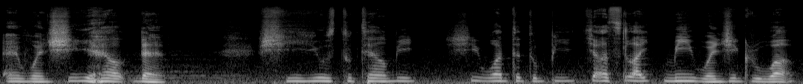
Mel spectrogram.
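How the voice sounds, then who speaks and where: A man acting a grieving, unhinged father turned vengeful villain in a dramatic audio monologue, with menacing, anguished delivery and long pauses. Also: on the high side, fairly even intonation, a little hiss or hum. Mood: grieving, bitter.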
